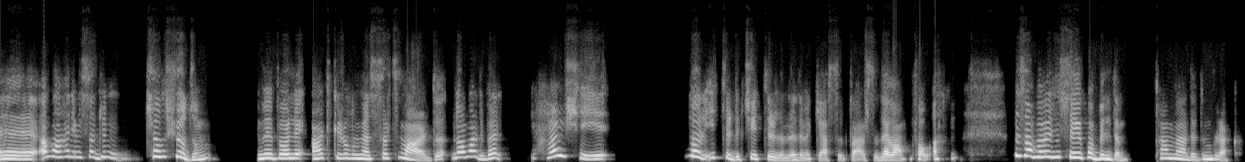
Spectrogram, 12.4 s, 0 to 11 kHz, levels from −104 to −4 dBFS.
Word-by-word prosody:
Eee, 235 Hz, -1 st, +4 dB
ama 380 Hz, +1 st, +2 dB
hani 370 Hz, 0 st, -4 dB
mesela 355 Hz, -3 st, -3 dB
dün 260 Hz, -8 st, -8 dB
çalışıyordum 310 Hz, -, 0 dB, 0.4 s
ve, 275 Hz, 0 st, +4 dB
böyle, 285 Hz, 0 st, +2 dB
artık 285 Hz, +2 st, +1 dB
yoruldum, 275 Hz, -2 st, +2 dB
ya, 245 Hz, -, +4 dB
sırtım 290 Hz, +4 st, -3 dB
ağrıdı. 145 Hz, -, +2 dB
Normalde 350 Hz, -, 0 dB
ben 290 Hz, -1 st, 0 dB, 0.3 s
her 390 Hz, +10 st, 0 dB
şeyi 245 Hz, -, -1 dB, 0.8 s
böyle 390 Hz, -, +3 dB
ittirdikçe 270 Hz, -, -2 dB
ittiririm. 180 Hz, -10 st, -1 dB
"Ne 170 Hz, +1 st, 0 dB
demek 250 Hz, +8 st, -5 dB
ya -, -, 0 dB
sırt -, -, -9 dB
ağrısı, -, -, -4 dB
devam." 180 Hz, +5 st, +3 dB
falan. 235 Hz, -, 0 dB, 0.8 s
Mesela 445 Hz, -4 st, +3 dB
böyle 370 Hz, 0 st, +2 dB
şey 355 Hz, -3 st, 0 dB
yapabildim. 240 Hz, -, +3 dB, 0.3 s
"Tamam 290 Hz, -1 st, +1 dB
ya!" 220 Hz, -, -1 dB
dedim, 230 Hz, +5 st, +2 dB
"Bırak." 220 Hz, -, -5 dB
275 Hz, 170 wpm, -22 LUFS, 235-345 Hz, 0.8 s, Eee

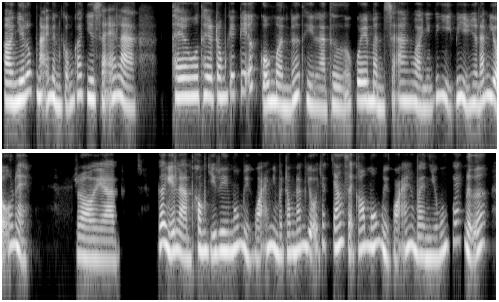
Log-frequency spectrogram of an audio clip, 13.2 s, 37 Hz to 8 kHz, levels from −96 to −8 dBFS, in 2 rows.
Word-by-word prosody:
À, 210 Hz, -1 st, +5 dB
như 220 Hz, +3 st, +6 dB
lúc 290 Hz, +1 st, -1 dB
nãy 245 Hz, -1 st, +2 dB
mình 220 Hz, -7 st, +2 dB
cũng 185 Hz, +2 st, -4 dB
có 265 Hz, -, -2 dB
chia 245 Hz, -3 st, +2 dB
sẻ 250 Hz, +3 st, -1 dB
là 190 Hz, -10 st, +2 dB, 0.5 s
theo 250 Hz, +1 st, +4 dB
theo 255 Hz, 0 st, +2 dB
trong 250 Hz, 0 st, 0 dB
cái 275 Hz, +1 st, -4 dB
ký 300 Hz, +2 st, -7 dB
ức 345 Hz, +3 st, -4 dB
của 190 Hz, 0 st, +2 dB
mình 190 Hz, -5 st, +2 dB
á 220 Hz, -, +3 dB
thì 210 Hz, -7 st, -3 dB
là 170 Hz, -1 st, -4 dB
thường 180 Hz, -1 st, -4 dB
ở -, -, -6 dB
quê 215 Hz, -1 st, +2 dB
mình 200 Hz, -4 st, +1 dB
sẽ 170 Hz, -, -8 dB
ăn 215 Hz, -1 st, -1 dB
vào 185 Hz, -3 st, -1 dB
những 170 Hz, +1 st, -6 dB
cái 255 Hz, -, -3 dB
dịp, 225 Hz, -8 st, -2 dB
ví 245 Hz, -, +2 dB
dụ 225 Hz, -, +1 dB
như 190 Hz, -, -2 dB
là 195 Hz, -, 0 dB
đám 220 Hz, +7 st, +1 dB
giỗ 270 Hz, +4 st, +2 dB
nè, 250 Hz, -11 st, 0 dB, 0.7 s
rồi, 170 Hz, -3 st, 0 dB
à, 160 Hz, 0 st, -1 dB, 0.6 s
có 290 Hz, -, +4 dB
nghĩa 240 Hz, -7 st, +4 dB
là 205 Hz, -5 st, +2 dB
không 225 Hz, -2 st, +2 dB
chỉ 205 Hz, -1 st, -2 dB
riêng 220 Hz, 0 st, +2 dB
món 260 Hz, +3 st, +1 dB
mì 235 Hz, -6 st, 0 dB
Quảng 210 Hz, +9 st, -2 dB
nhưng 245 Hz, -, +2 dB
mà 195 Hz, -, -2 dB
trong 205 Hz, +1 st, -2 dB
đám 240 Hz, +4 st, 0 dB
giỗ 245 Hz, -, -1 dB
chắc 285 Hz, 0 st, -13 dB
chắn 260 Hz, +4 st, +2 dB
sẽ -, -, -5 dB
có 245 Hz, +2 st, -1 dB
món 265 Hz, +2 st, +1 dB
mì 220 Hz, -6 st, +1 dB
Quảng 250 Hz, +1 st, -1 dB
và 190 Hz, -, -1 dB
nhiều 175 Hz, -1 st, -2 dB
món 225 Hz, +7 st, -1 dB
khác 315 Hz, +1 st, -10 dB
nữa. 240 Hz, +2 st, +1 dB
225 Hz, 300 wpm, -22 LUFS, 190-255 Hz, 0.7 s, như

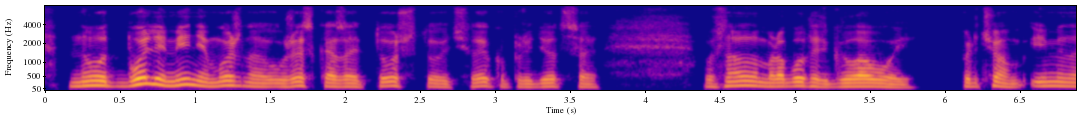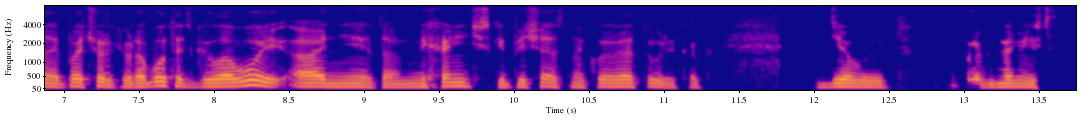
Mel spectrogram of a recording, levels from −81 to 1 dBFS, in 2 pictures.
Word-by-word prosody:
Но 145 Hz, +3 st, +2 dB
вот 165 Hz, -2 st, +6 dB
более-менее 185 Hz, +1 st, +6 dB
можно 145 Hz, -3 st, +1 dB
уже 125 Hz, +5 st, +1 dB
сказать 125 Hz, -4 st, -1 dB
то, 150 Hz, +1 st, +1 dB
что 120 Hz, -5 st, -6 dB
человеку 130 Hz, +2 st, -5 dB
придётся 115 Hz, 0 st, -5 dB, 0.7 s
в -, -, -8 dB
основном 155 Hz, +3 st, +1 dB
работать 135 Hz, -2 st, +2 dB
головой. 120 Hz, -5 st, +3 dB, 0.3 s
Причём 130 Hz, -1 st, -2 dB
именно, 145 Hz, -4 st, -1 dB
подчёркиваю, 125 Hz, -2 st, -2 dB
работать 135 Hz, +1 st, 0 dB
головой, 135 Hz, +5 st, +3 dB
а 130 Hz, 0 st, +2 dB
не 120 Hz, -1 st, -3 dB
там 115 Hz, +1 st, -6 dB
механически 125 Hz, +2 st, -4 dB
печатать 120 Hz, +1 st, -6 dB
на 115 Hz, -2 st, -8 dB
клавиатуре, 125 Hz, -3 st, -4 dB
как 105 Hz, -, -15 dB, 0.8 s
делают 115 Hz, -3 st, -2 dB, 0.3 s
программисты. 120 Hz, -3 st, -5 dB
125 Hz, 125 wpm, -22 LUFS, 120-140 Hz, 0.8 s, вот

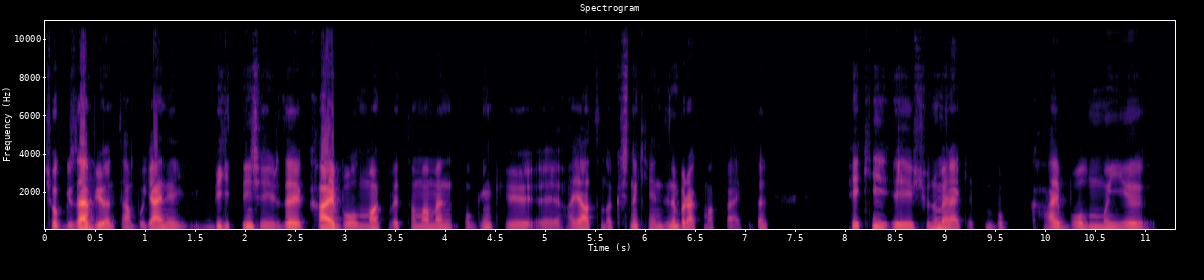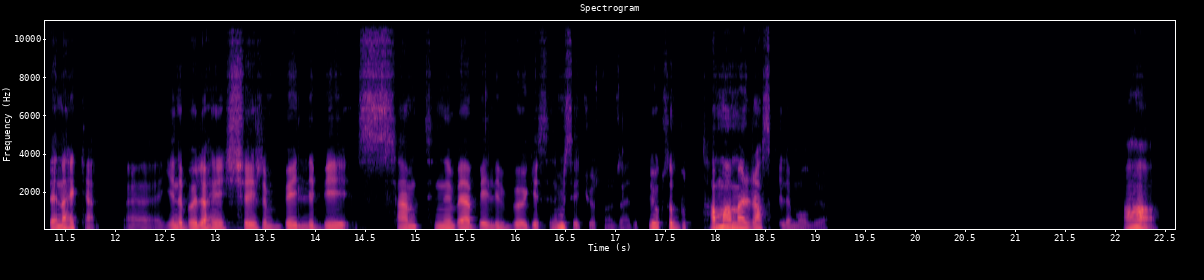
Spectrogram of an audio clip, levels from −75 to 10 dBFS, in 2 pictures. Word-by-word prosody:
çok 110 Hz, +1 st, -2 dB
güzel 135 Hz, +5 st, +9 dB
bir 115 Hz, -, +3 dB
yöntem 90 Hz, -3 st, 0 dB
bu. 90 Hz, -, -10 dB
Yani 95 Hz, 0 st, +4 dB
bir 110 Hz, +2 st, -4 dB
gittiğin 110 Hz, +3 st, 0 dB
şehirde 120 Hz, +5 st, +2 dB
kaybolmak 110 Hz, +2 st, +5 dB
ve 105 Hz, -, -5 dB
tamamen 110 Hz, -1 st, -3 dB
o 105 Hz, -1 st, -15 dB
günkü, 105 Hz, -1 st, -5 dB
eee, 95 Hz, -1 st, -7 dB
hayatın 100 Hz, +2 st, 0 dB
akışına 105 Hz, +2 st, -6 dB
kendini 100 Hz, +2 st, -4 dB
bırakmak, 95 Hz, -3 st, -1 dB
belki -, -, -13 dB
de. -, -, -7 dB, 0.8 s
Peki, 165 Hz, +8 st, -1 dB, 0.2 s
iii, 120 Hz, 0 st, +2 dB
şunu 125 Hz, +6 st, -5 dB
merak 130 Hz, -, +1 dB
ettim, 100 Hz, +2 st, -19 dB
bu 130 Hz, 0 st, -14 dB, 0.2 s
kaybolmayı 130 Hz, +2 st, -2 dB, 0.3 s
denerken, 135 Hz, +10 st, 0 dB, 0.3 s
eee, 90 Hz, 0 st, -17 dB
yine, 125 Hz, +4 st, -2 dB
böyle, 130 Hz, +1 st, +3 dB
he 125 Hz, -2 st, -1 dB
şehrin 125 Hz, 0 st, -3 dB
belli 130 Hz, +4 st, -2 dB
bir 125 Hz, -2 st, -1 dB
semtini 115 Hz, +3 st, -4 dB
veya 105 Hz, -1 st, +2 dB
belli 100 Hz, +3 st, -3 dB
bir 125 Hz, -2 st, -9 dB
bölgesini 110 Hz, -, -6 dB
mi 200 Hz, -1 st, +1 dB
seçiyorsun 185 Hz, -, -16 dB
özellikle? -, -, -25 dB, 0.2 s
Yoksa 190 Hz, -1 st, -3 dB
bu 200 Hz, 0 st, -18 dB
tamamen 175 Hz, -4 st, +4 dB
rastgele 145 Hz, -11 st, -4 dB
mi 90 Hz, 0 st, -18 dB
oluyor? 95 Hz, -, -22 dB, 3.0 s
A! -, -, +3 dB
115 Hz, 135 wpm, -26 LUFS, 105-130 Hz, 3.0 s, güzel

